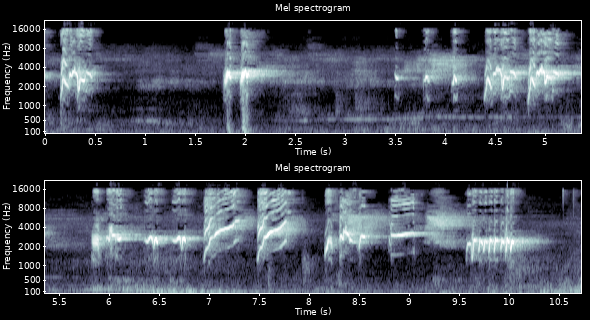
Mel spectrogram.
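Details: Lively sooty-headed bulbul calling to challenge rivals, answered by wild bulbuls; dense bursts of bubbling, slurred whistles and chirps in quick succession, pausing briefly near the start, with some low background rumble.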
